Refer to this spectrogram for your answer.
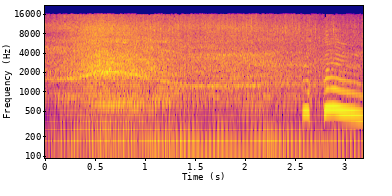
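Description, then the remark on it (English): Two identical motorcycles ridden by two young men, spare fuel strapped to their saddlebags, rumble and putter steadily on a winding road toward the headwaters of the Coa River, a rapid throbbing idle that swells slightly, with a short rising tonal whine near the end. “Two young guys on motorcycles.”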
